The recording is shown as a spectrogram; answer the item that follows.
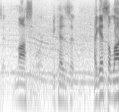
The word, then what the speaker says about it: Mosport: Gavin Sanders says it's Mosport. That's how you're supposed to pronounce it, Mosport, because I guess a lot of the track is named after Sterling Moss, so Mosport.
